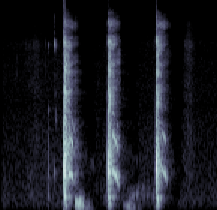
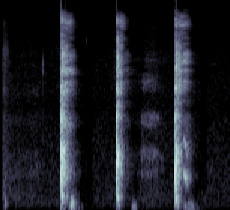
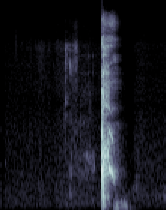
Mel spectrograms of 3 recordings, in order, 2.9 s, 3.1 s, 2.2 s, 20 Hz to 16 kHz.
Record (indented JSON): {
  "three_cough_length": "2.9 s",
  "three_cough_amplitude": 32768,
  "three_cough_signal_mean_std_ratio": 0.22,
  "exhalation_length": "3.1 s",
  "exhalation_amplitude": 32768,
  "exhalation_signal_mean_std_ratio": 0.2,
  "cough_length": "2.2 s",
  "cough_amplitude": 30145,
  "cough_signal_mean_std_ratio": 0.2,
  "survey_phase": "beta (2021-08-13 to 2022-03-07)",
  "age": "18-44",
  "gender": "Female",
  "wearing_mask": "No",
  "symptom_none": true,
  "smoker_status": "Ex-smoker",
  "respiratory_condition_asthma": false,
  "respiratory_condition_other": false,
  "recruitment_source": "REACT",
  "submission_delay": "1 day",
  "covid_test_result": "Negative",
  "covid_test_method": "RT-qPCR",
  "influenza_a_test_result": "Negative",
  "influenza_b_test_result": "Negative"
}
